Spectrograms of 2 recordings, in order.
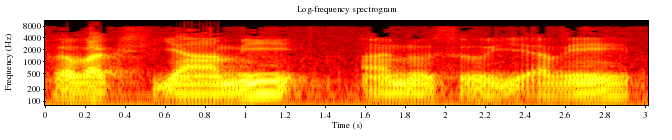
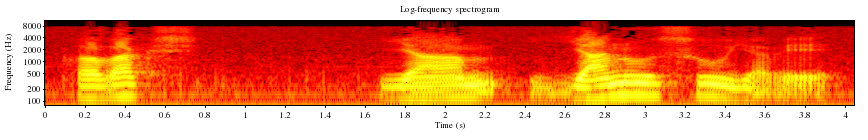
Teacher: da im Sanskrit niemals zwei Vokale aufeinander folgen können, wandelt sich das I aus Pravakshyami in ein Y, was andeutet, dass die Vokale verbunden werden · Shown in: second take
